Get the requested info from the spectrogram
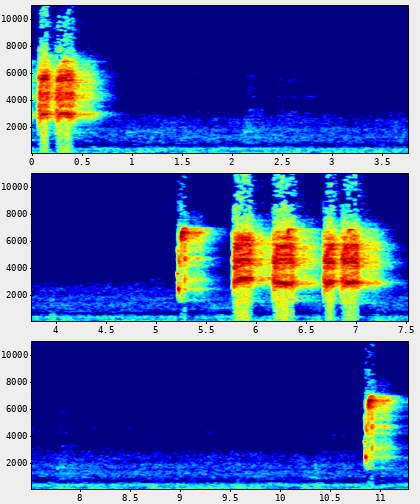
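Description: Black francolin gives a loud, harsh, grating phrase: a single note followed by a rapid run of three or four scratchy notes. Quiet background in between.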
